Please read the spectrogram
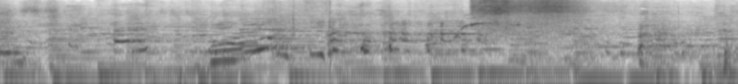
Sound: laughs

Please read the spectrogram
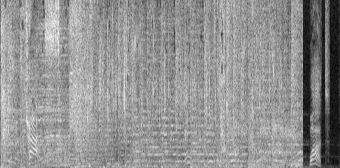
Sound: screaming; bugs chittering

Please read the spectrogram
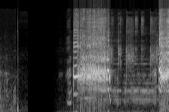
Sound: screaming

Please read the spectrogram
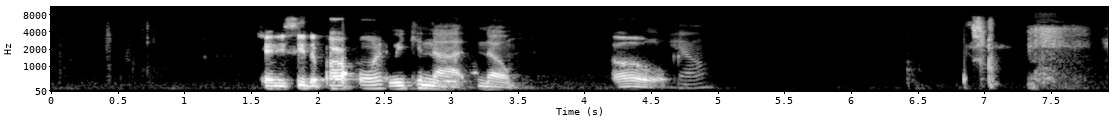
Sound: sighs

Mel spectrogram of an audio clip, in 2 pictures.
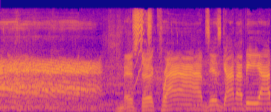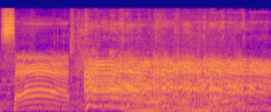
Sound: laughing; laughing

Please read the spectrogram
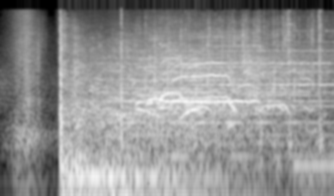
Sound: crowd cheers

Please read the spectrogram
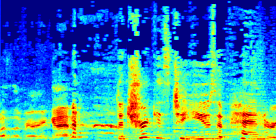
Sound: laughing

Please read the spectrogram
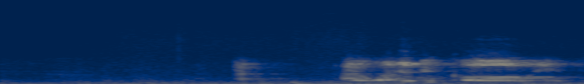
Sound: on phone

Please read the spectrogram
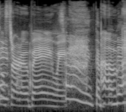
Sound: laughter

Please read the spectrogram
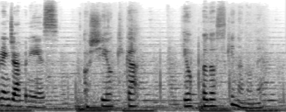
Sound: speaking in japanese

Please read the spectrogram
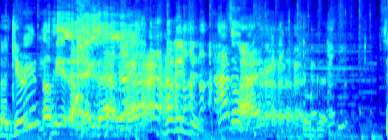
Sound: laughter

